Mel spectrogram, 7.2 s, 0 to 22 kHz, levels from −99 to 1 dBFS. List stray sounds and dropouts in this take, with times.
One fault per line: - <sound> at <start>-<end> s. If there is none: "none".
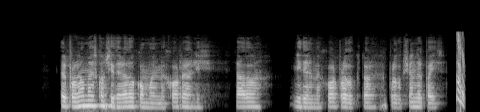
- chirp at 6.8-7.0 s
